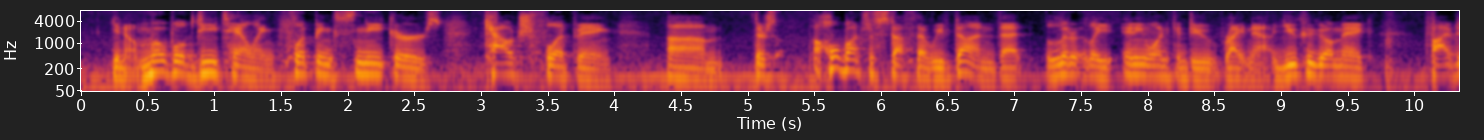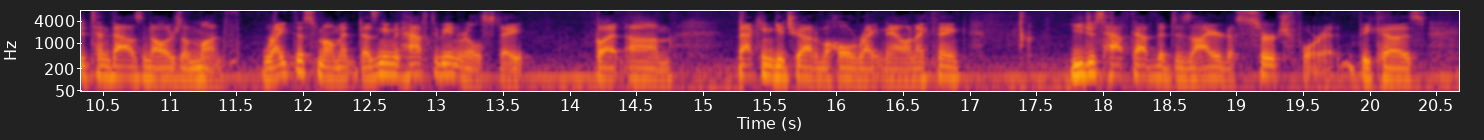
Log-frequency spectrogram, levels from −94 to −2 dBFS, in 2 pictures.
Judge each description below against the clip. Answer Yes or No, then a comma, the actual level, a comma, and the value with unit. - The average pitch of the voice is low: Yes, low, 120 Hz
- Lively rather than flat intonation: No, average, 3.9 semitones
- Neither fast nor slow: No, fast, 215 wpm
